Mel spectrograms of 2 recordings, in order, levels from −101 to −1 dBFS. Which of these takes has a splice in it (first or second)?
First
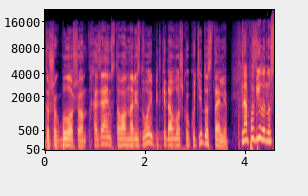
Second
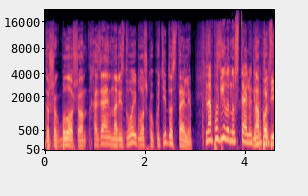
second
